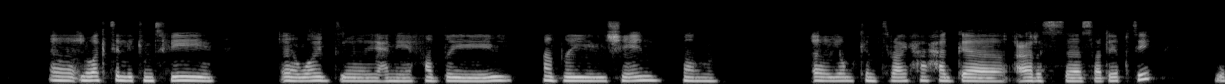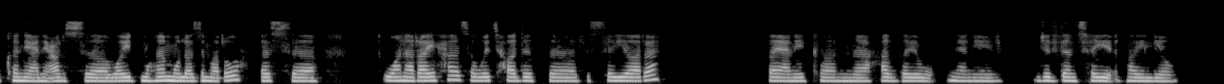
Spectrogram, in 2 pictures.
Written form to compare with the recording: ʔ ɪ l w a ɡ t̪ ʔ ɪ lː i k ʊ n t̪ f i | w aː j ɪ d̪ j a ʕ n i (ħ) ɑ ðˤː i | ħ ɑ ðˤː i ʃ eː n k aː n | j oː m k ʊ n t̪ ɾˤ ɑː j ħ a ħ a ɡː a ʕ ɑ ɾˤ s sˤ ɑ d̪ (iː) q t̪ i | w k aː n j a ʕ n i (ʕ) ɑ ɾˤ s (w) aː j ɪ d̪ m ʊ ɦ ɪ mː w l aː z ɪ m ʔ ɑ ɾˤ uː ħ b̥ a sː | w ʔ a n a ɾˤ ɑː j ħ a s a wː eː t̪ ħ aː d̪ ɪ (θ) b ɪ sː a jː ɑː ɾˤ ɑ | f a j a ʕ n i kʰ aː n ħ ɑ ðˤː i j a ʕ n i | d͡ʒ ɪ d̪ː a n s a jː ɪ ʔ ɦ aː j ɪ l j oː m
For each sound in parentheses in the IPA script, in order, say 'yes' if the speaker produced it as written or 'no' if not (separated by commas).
yes, yes, yes, yes, yes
